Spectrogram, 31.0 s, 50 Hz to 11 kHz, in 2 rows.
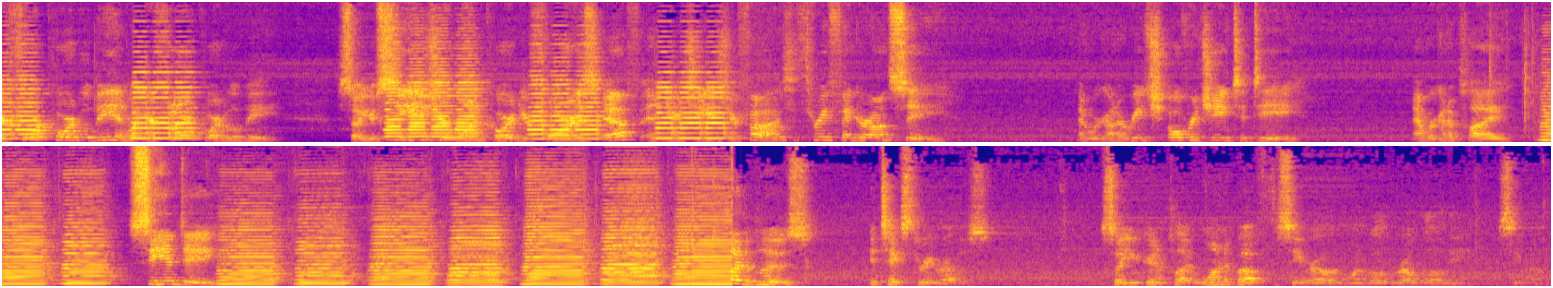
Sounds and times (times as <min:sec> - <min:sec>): Accordion: 0:00.0 - 0:02.3, 0:03.7 - 0:07.8, 0:15.4 - 0:16.7, 0:17.6 - 0:22.9
Speech: 0:00.0 - 0:02.8, 0:03.4 - 0:09.5, 0:10.8 - 0:13.1, 0:14.1 - 0:15.1, 0:16.8 - 0:17.7, 0:22.8 - 0:25.5, 0:26.5 - 0:30.9.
